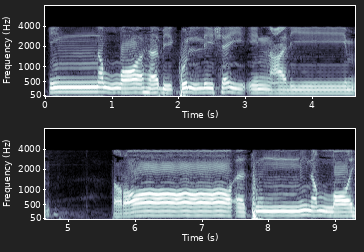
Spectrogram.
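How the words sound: A full stop with a new breath between phrases. "فالوقف"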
